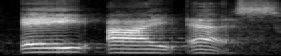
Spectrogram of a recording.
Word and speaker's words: Dorais: Dore, Dorais, with an emphasis on the second syllable.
